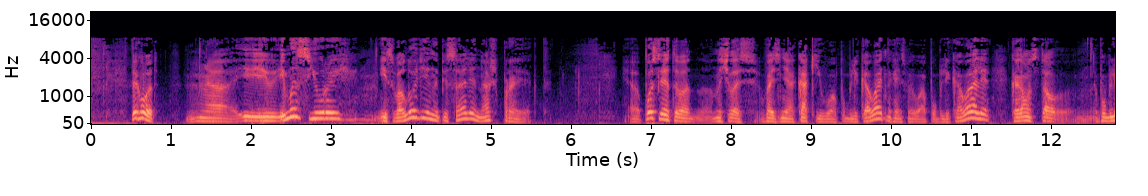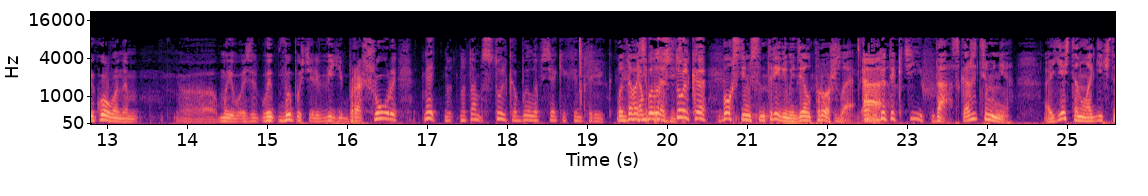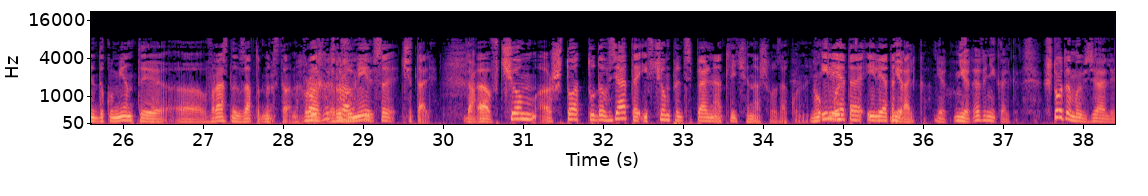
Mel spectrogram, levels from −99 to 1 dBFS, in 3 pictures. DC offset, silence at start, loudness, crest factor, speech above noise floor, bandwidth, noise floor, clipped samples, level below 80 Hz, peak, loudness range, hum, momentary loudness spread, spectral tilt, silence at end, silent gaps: under 0.1%; 0 s; -23 LUFS; 18 dB; 32 dB; 8.8 kHz; -54 dBFS; under 0.1%; -44 dBFS; -4 dBFS; 5 LU; none; 13 LU; -6 dB/octave; 0 s; none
